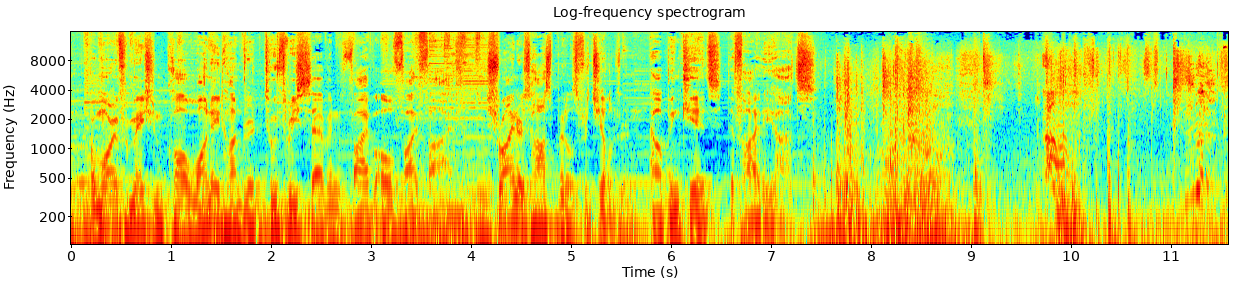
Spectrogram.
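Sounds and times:
speech: 0.2 - 8.0
person slamming hard into a door with a thud and rattle: 7.4 - 10.4
scuffling knocks and shuffling noises: 7.4 - 11.5.

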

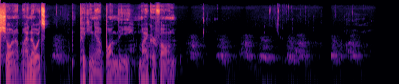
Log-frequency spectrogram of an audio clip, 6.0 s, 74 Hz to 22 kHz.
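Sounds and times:
speech: 0.0 - 2.8
two dogs barking: 0.6 - 1.2, 2.0 - 5.7.

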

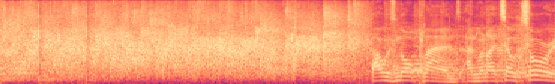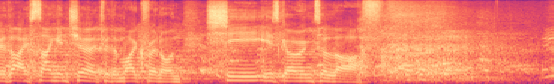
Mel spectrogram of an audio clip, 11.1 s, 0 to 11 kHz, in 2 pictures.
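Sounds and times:
audience applause in church: 0.0 - 3.7
speech: 3.7 - 10.6
laughter: 5.0 - 11.0.

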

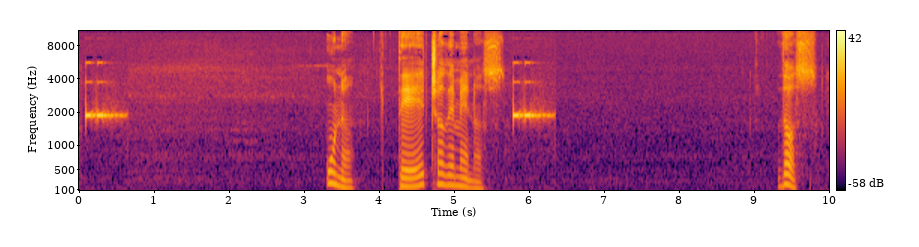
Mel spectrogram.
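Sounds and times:
electronic beep signaling the listener to repeat in a Spanish practice exercise: 0.0 - 0.7, 5.8 - 6.4
speech: 3.3 - 5.7, 9.3 - 9.9.

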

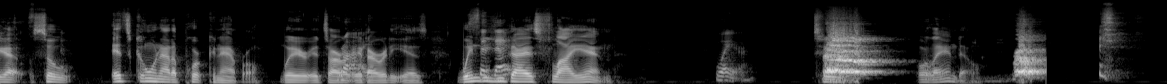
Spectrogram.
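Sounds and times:
speech: 0.0 - 6.2, 7.2 - 7.6, 8.2 - 10.3
sharp dog barks: 8.2 - 9.1, 10.1 - 10.5.

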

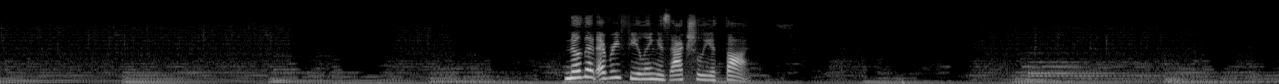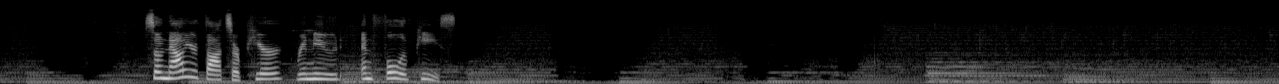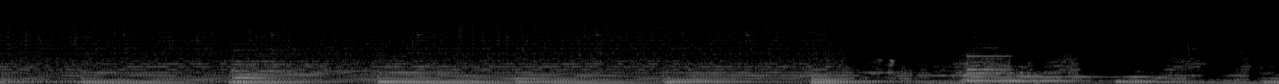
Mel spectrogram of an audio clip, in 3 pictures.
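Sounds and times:
steady rain falling: 0.0 - 3.0, 3.9 - 4.8, 9.7 - 12.2, 14.0 - 18.4, 19.3 - 20.0, 21.5 - 34.1
speech: 5.6 - 7.6, 14.3 - 17.4.

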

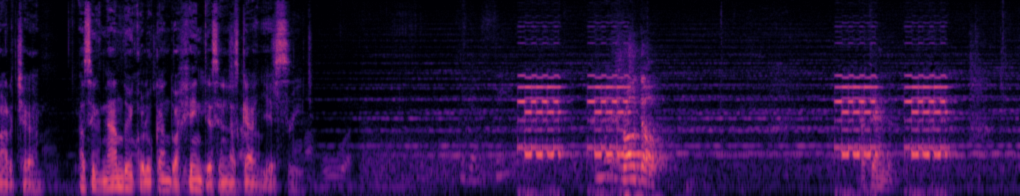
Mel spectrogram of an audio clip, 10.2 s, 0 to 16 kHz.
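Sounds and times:
speech: 0.0 - 3.2, 6.2 - 6.6
telephone ringing with electronic bell: 5.2 - 6.5, 8.3 - 9.7.

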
